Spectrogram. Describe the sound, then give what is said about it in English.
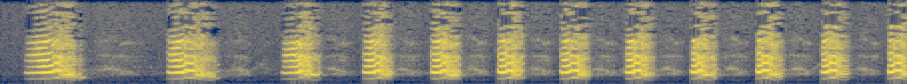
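A rapid series of about thirteen raspy turkey yelps scraped out on a one-piece wooden box call, loud, the notes coming evenly and quickening slightly toward the end, with no talking. “What I like about the call box call, too, is that it's in one piece, carry it easily in your pocket, and it makes realistic turkey sounds.”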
